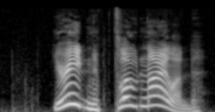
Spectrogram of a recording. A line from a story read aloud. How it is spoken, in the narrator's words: she announced triumphantly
